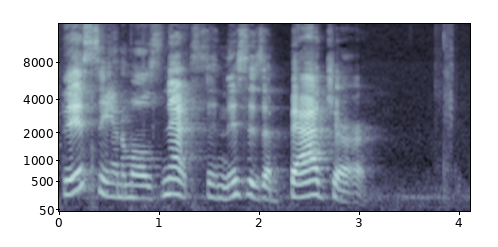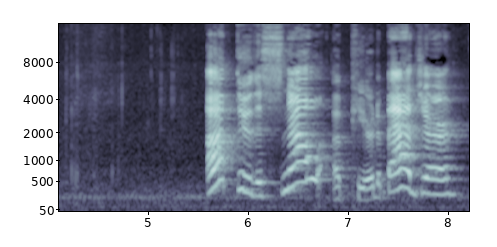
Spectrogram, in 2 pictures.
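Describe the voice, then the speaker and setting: High-pitched, animated woman reading to children. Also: slow, pauses often. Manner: expressive, teacherly, explains words and asks questions. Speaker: read-aloud storyteller for young children. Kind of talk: animated picture-book read-aloud with asides to children.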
